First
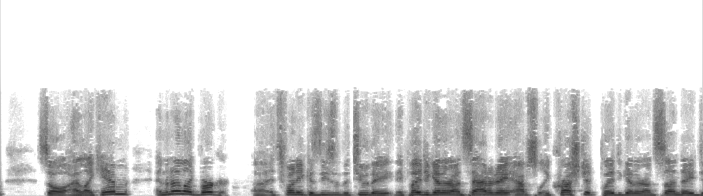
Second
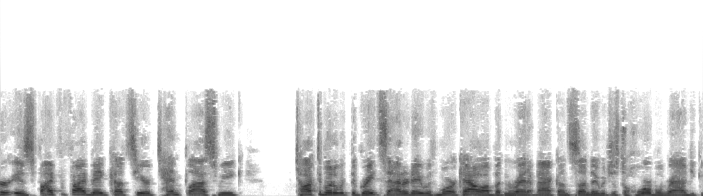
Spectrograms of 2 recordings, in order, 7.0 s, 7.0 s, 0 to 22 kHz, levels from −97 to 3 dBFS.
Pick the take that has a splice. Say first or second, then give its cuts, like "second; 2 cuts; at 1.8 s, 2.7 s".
second; 1 cut; at 5.0 s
